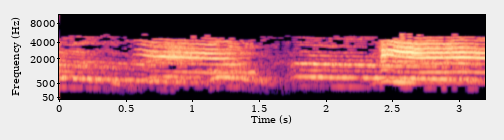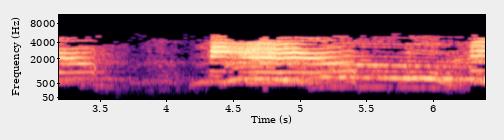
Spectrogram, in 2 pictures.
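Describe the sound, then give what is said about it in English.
A human voice imitating a cat, giving a few long, drawn-out meows with wavering, sliding pitch, loud and nasal, separated by short pauses. “meow, meow, meow.”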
